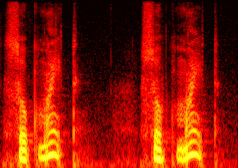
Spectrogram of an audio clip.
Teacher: Pushing P into M of might.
